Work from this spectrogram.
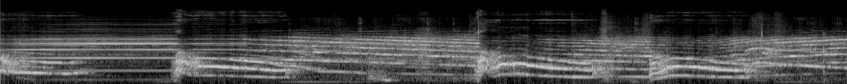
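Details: Cairn Terrier x Shih Tzu mix dog howling in response to a firehouse siren; long drawn-out howls sliding downward and restarting roughly every one to two seconds, tangled with the loud, rich wailing siren that continues throughout.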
